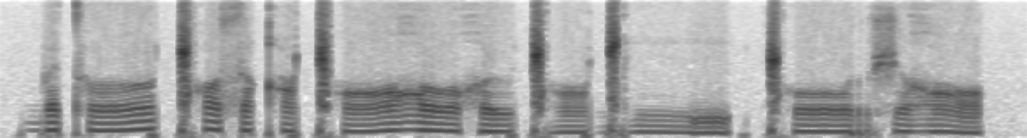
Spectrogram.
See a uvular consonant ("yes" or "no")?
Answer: yes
